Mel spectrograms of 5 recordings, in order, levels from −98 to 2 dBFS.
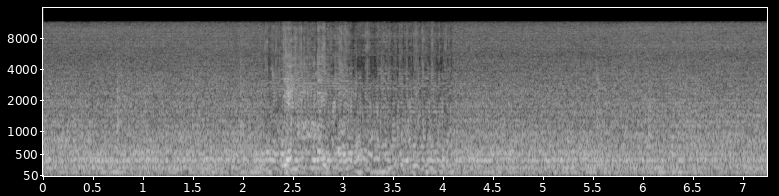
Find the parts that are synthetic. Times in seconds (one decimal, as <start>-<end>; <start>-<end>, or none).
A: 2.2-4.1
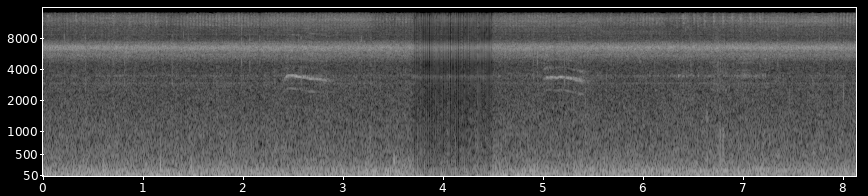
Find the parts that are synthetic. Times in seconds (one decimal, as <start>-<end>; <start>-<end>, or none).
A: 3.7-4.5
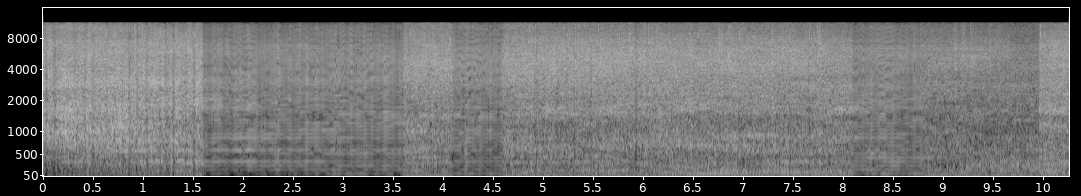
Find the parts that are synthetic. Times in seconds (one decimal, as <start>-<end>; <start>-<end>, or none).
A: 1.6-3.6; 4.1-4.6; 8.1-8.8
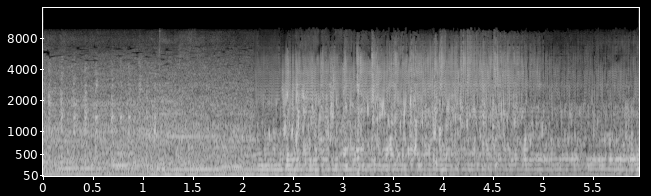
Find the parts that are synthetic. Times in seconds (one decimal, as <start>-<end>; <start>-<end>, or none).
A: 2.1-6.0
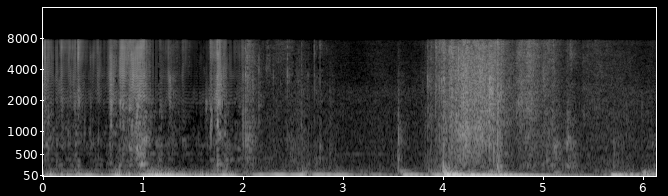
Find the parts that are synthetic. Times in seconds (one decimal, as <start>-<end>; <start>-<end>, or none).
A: 0.0-2.0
